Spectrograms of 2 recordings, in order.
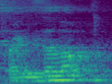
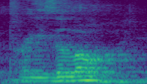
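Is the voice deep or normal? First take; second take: normal; deep. First: It is said in a normal voice. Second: It is said in a deep voice.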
